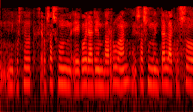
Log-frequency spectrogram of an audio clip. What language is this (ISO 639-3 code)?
eus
